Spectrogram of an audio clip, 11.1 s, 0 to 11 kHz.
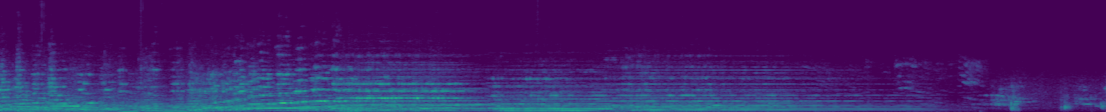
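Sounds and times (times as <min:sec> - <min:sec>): children calling and chattering: 0:05.0 - 0:11.0.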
